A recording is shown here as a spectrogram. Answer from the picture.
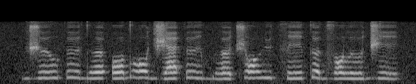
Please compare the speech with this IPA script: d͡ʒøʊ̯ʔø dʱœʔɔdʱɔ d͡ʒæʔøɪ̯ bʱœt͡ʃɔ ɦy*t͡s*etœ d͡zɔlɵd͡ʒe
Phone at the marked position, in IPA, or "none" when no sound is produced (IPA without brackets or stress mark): t͡s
